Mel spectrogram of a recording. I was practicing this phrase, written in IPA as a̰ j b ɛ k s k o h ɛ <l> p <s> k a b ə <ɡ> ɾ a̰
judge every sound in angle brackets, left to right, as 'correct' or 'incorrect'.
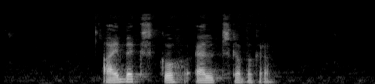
correct, correct, incorrect: k

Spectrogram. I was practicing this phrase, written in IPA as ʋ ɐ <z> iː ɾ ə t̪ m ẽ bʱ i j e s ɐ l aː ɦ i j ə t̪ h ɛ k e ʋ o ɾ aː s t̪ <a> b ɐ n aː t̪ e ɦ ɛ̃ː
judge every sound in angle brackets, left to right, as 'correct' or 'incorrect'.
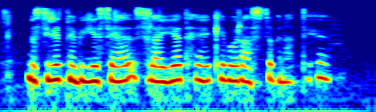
incorrect: s, correct

